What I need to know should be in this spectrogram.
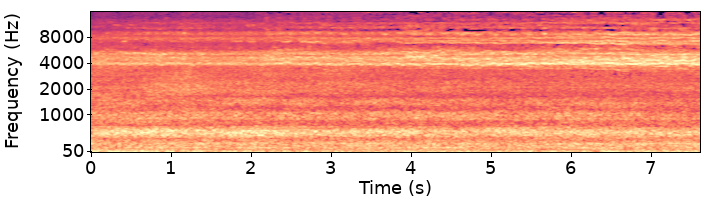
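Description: A train hums and rumbles steadily as it rolls slowly past in the distance.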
